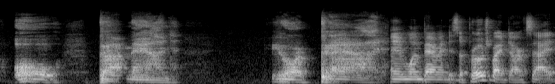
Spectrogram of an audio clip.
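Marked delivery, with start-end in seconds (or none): 0.1-3.8 very slow, intimidating delivery. Retelling what Darkseid says to Batman: imitating Darkseid intimidating. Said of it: "said some intimidating stuff like".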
